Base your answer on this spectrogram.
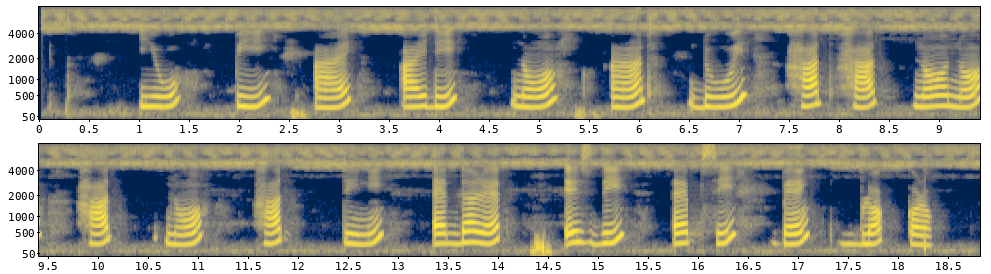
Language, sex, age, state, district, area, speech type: Assamese, female, 30-45, Assam, Lakhimpur, rural, read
